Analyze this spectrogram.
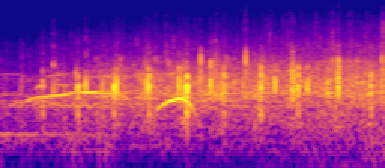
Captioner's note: applause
